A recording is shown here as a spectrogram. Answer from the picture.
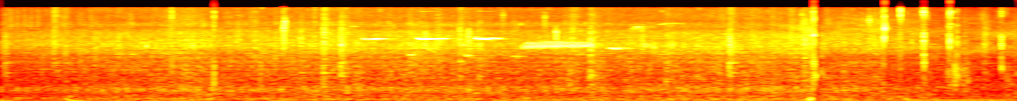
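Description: Egg foo young patty frying in hot oil: a steady sizzle. Over it come light clicks and scrapes of a knife spreading Miracle Whip on bread, and a few brief high chirps around the middle.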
